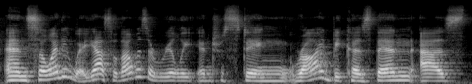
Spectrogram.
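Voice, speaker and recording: A woman's voice: on the low side, lively intonation, moderate pace. An older woman, telling personal stories casually as a podcast guest. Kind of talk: casual conversational storytelling.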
